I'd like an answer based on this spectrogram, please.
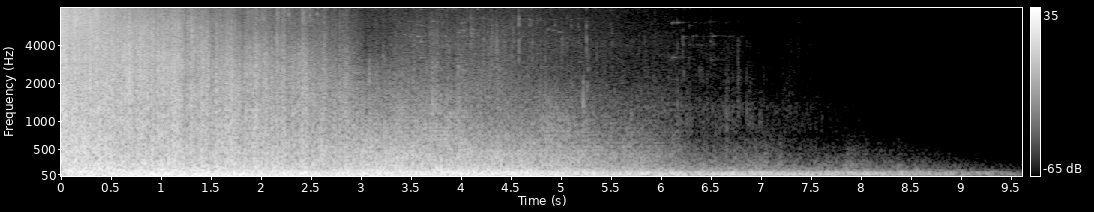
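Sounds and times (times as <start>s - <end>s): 
explosions on the ground: 0.0s - 7.0s.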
